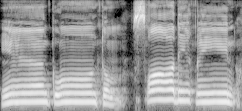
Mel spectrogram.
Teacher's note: صاد کے اوپر کھڑا زبر ہے، ایک الف دال میں کھینچیں گے، صاد کو موٹا کریں گے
